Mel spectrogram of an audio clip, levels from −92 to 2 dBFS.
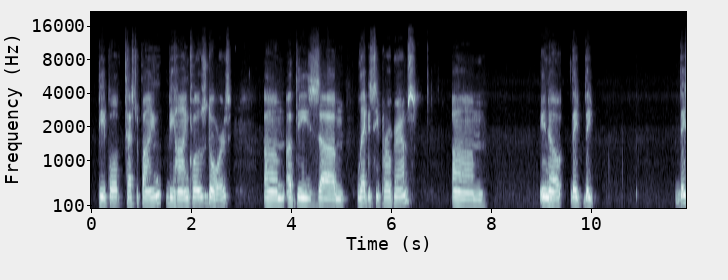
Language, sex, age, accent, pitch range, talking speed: English, male, 50-69, American, 130-160 Hz, 85 wpm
